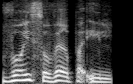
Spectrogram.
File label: VoiceOver On, he; EFI Audio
